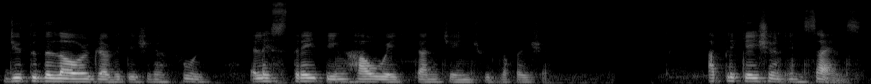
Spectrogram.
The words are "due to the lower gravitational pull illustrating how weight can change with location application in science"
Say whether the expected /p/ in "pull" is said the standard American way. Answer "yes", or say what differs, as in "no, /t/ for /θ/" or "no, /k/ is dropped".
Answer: no, /f/ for /p/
